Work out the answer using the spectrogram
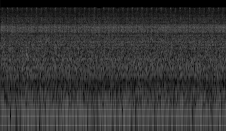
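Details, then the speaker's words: Ford Ranger idling smoothly and evenly with a steady pulse and no knocks, misses or surges; it sometimes revs briefly at first start. Exhaust possibly damaged and slightly louder, and antifreeze leaks from a bad radiator cap; engine runs healthy. "I mean, she's running like a dream. I mean, sit here and listen to it idle. Runs perfect."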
